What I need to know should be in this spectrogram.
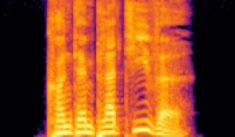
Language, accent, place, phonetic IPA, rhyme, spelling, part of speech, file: German, Germany, Berlin, [kɔntɛmplaˈtiːvə], -iːvə, kontemplative, adjective, De-kontemplative.ogg
- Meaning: inflection of kontemplativ: 1. strong/mixed nominative/accusative feminine singular 2. strong nominative/accusative plural 3. weak nominative all-gender singular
